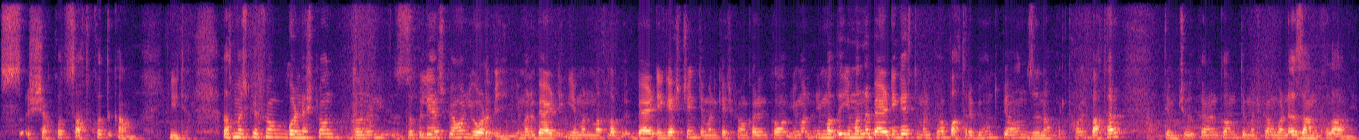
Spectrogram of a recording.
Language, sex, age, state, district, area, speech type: Kashmiri, male, 18-30, Jammu and Kashmir, Kulgam, rural, spontaneous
